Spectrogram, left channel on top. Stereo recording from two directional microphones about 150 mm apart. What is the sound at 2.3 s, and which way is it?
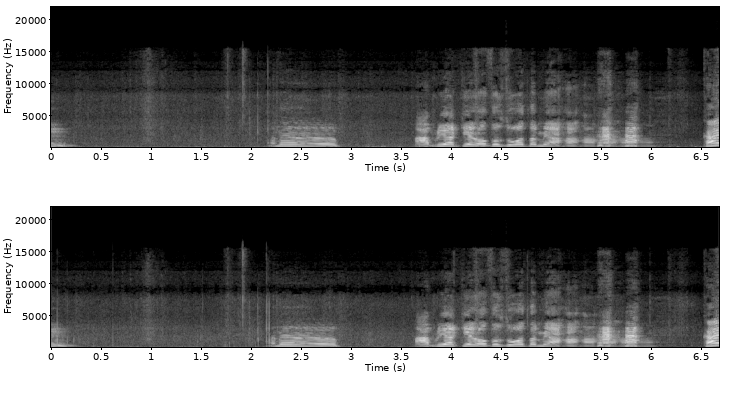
Speech, 30° left (ahead or behind).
